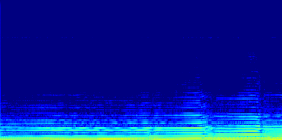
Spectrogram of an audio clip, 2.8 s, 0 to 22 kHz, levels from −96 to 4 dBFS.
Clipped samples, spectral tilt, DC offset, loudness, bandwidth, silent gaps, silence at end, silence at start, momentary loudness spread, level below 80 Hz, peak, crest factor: under 0.1%; -8.5 dB/octave; under 0.1%; -41 LUFS; 7.6 kHz; none; 0 s; 0 s; 5 LU; -66 dBFS; -28 dBFS; 12 dB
